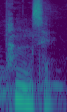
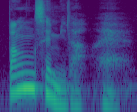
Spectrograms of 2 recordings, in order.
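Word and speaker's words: Pensées: 그 명상록 중에 빵세라는 팡세죠, 팡세. 빵세입니다. 원래 발음.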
